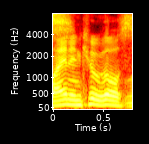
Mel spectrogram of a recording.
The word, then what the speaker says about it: Leinenkugel's: I don't week's even actually know how to pronounce this brand. I Ling- just always think Lingelas? it's Leinenkugel's Leinenkugel's?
